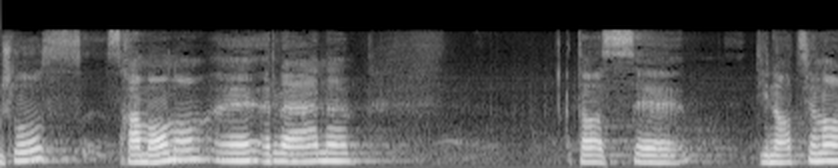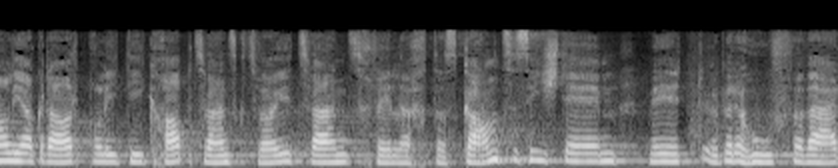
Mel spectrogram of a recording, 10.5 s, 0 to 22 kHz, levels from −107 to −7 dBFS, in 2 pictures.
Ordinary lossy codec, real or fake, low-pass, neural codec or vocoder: none; real; 9.9 kHz; none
